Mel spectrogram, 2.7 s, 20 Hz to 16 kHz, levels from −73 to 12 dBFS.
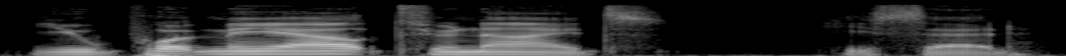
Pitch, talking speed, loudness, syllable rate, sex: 110 Hz, 180 wpm, -19 LUFS, 3.6 syllables/s, male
